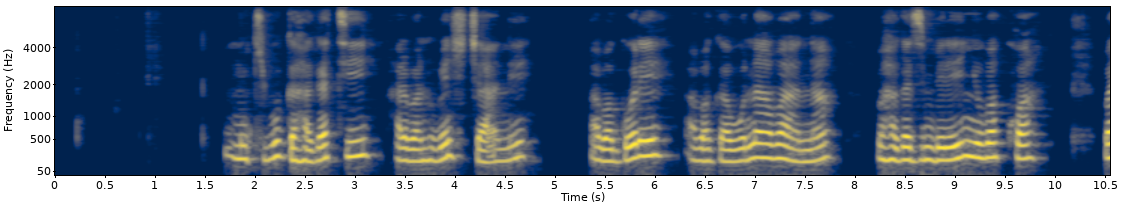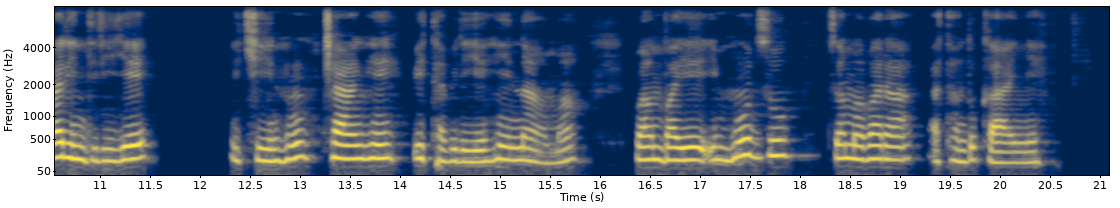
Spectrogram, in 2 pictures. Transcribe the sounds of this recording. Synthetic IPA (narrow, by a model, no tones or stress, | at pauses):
mukʰiβuɡaɦaɡatʰi | haɾaːβaːnhuβe̞ːnʃi̥t͡ʃaːne̞ | aβaɡo̞ɾe̞ | aβaɡaβo̞naːβaːna | βaɦaɡazimbe̞ɾe̞jiɲuβakwa | βaɾiːndiɾije̞ | ikʰiːnhut͡ʃaːŋ̥ɦhe̞βiːtʰaβiɾije̞ŋiːnaːma | βaːmbaje̞im̥huːzu | z̥amaβaɾaː | taːndukʰaɲe̞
